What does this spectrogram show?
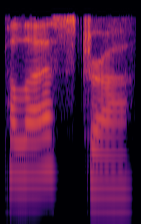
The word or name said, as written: palaestra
